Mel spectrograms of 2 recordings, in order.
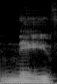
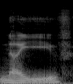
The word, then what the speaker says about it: naive: probably the word naive so you don't pronounce it Nave you pronounce it naive and that little diuresis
